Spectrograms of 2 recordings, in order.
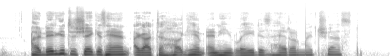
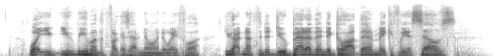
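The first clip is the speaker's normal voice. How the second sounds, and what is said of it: Imitates another person's voice. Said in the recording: “I can't do a good Joey Diaz impersonation. ... You're trying, though.”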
